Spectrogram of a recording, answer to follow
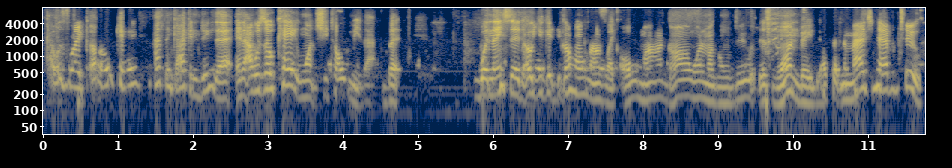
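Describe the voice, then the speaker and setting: A woman's voice: on the low side, animated, a little fast, fairly bright tone, rough recording. A middle-aged woman chatting casually and telling down-to-earth family stories. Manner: storytelling, down-to-earth. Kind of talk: casual chat.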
